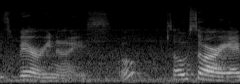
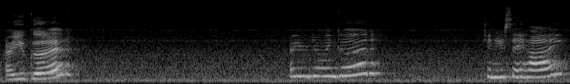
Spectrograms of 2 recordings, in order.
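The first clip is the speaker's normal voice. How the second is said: high sing-song coaxing voice to a pet; 12 semitones higher than usual. Real, not acted. Owner coaxing her cat Pumpkin to say hi, high baby talk.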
